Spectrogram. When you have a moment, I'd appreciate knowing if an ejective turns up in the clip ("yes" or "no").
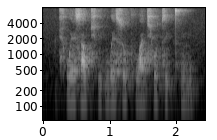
no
